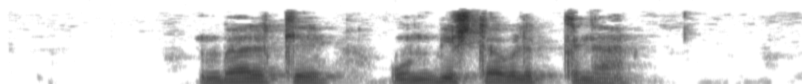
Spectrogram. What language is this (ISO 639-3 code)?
bak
